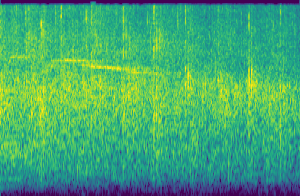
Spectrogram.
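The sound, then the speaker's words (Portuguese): Faint, steady clapping from a church audience during a service, a soft continuous patter of applause lasting the whole few seconds. “Oh, tuas palmas só são essas.”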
